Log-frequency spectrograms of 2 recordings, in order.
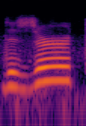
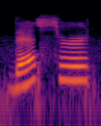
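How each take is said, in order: First: "dessert" with the stress on SERT; stress on second syllable. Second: "desert" with the stress on DES; stress on first syllable. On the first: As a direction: say "dessert" as dih-ZERT, end-stressed. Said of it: "by stress". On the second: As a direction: say "desert" as DEZ-ert, front-stressed. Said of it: "on how you read". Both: Shown as a demonstration.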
